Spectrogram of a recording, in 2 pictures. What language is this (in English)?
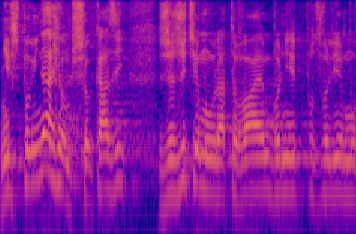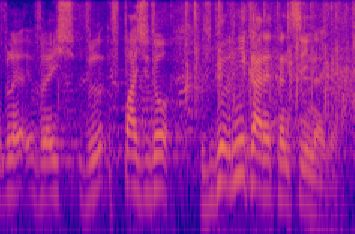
Polish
